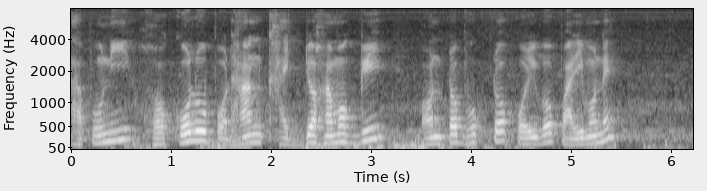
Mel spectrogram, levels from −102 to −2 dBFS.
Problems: constant background noise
